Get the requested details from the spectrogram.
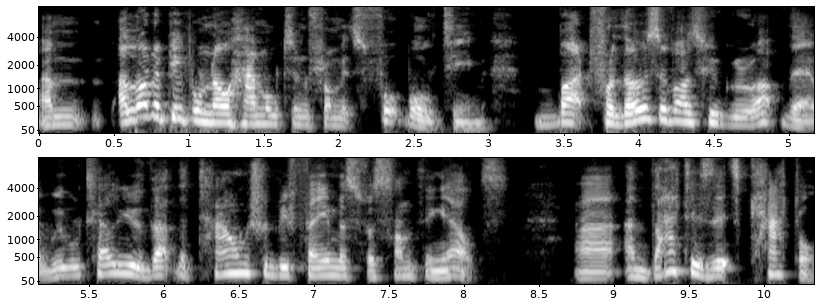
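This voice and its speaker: Spoken with a Scottish accent, this voice moves at a moderate pace and swings very widely in pitch. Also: man, fairly high pitch for a man. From west of Scotland, Lanarkshire. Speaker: crime novelist. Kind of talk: talk with slides.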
